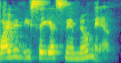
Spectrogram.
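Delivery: mock upset man's voice. Retelling a man's question in his office, imitating him super upset. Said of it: "he's like super upset with me already".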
